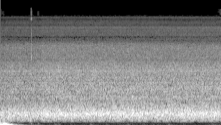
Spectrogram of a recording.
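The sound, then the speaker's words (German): Steady, monotonous white noise hisses evenly throughout, a soft, constant rushing sound with no changes or pauses, like a sleep sound machine playing alone. “Dann ist es vielleicht nicht verkehrt, wenn man irgendwie sowas hat, dass einfach der Lärm von draußen übertönt wird und ich durch dieses monotone Rauschen besser einschlafen kann.”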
